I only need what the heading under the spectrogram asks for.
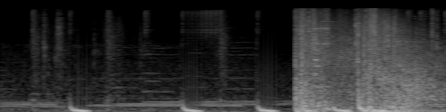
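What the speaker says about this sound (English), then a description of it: "Oh my god, it sniped!" Sniper rifle shots in the video game Fortnite: three sharp, separate cracks about half a second apart with ringing tails, followed by a burst of heavier, denser gunfire.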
